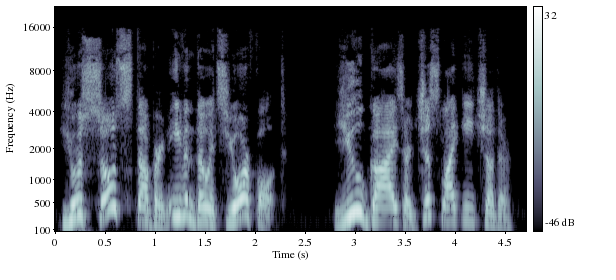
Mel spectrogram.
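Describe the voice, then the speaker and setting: A reader voicing an older, entitled mother-in-law who is shrill, pushy and indignant in a scripted audio story. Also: very animated, moderate pace, no room sound. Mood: indignant, demanding.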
